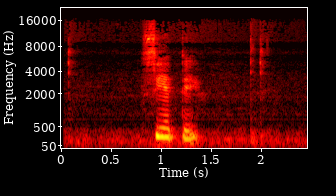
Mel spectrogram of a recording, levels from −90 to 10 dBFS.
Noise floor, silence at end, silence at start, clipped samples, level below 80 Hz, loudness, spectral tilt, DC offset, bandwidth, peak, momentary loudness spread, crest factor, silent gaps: -58 dBFS; 0.45 s; 0.05 s; under 0.1%; -66 dBFS; -28 LUFS; -3.5 dB/octave; under 0.1%; 16.5 kHz; -12 dBFS; 23 LU; 20 dB; none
